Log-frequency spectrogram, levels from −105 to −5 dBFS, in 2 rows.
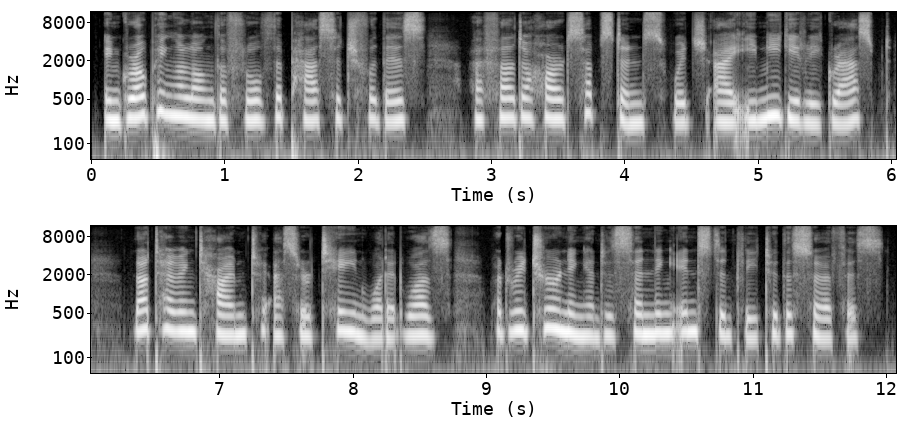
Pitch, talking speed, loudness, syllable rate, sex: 235 Hz, 175 wpm, -18 LUFS, 5.3 syllables/s, female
